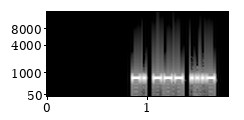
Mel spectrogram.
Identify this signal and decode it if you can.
Morse code, heard as a keyed tone, about 46 wpm, 700 Hz. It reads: NOV
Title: USA Call Sign Postfixes - 3 Letters 45wpm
